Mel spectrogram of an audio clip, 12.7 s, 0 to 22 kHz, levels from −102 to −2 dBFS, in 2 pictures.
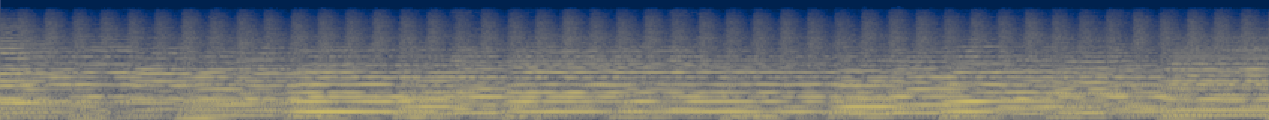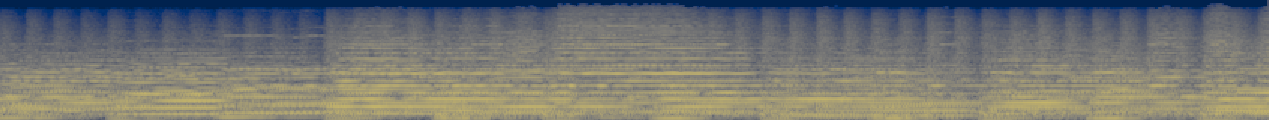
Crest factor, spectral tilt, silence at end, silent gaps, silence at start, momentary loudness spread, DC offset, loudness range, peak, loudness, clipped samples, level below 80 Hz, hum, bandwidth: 16 dB; -4.5 dB/octave; 0 s; none; 0 s; 6 LU; under 0.1%; 3 LU; -10 dBFS; -26 LUFS; under 0.1%; -50 dBFS; none; 18 kHz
